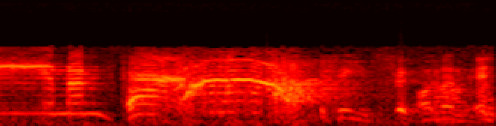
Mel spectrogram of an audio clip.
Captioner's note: screams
